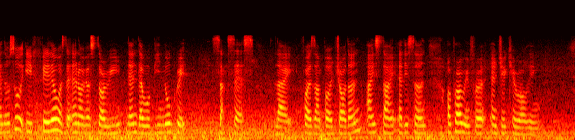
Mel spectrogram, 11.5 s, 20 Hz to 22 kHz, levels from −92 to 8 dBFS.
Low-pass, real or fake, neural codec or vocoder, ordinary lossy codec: none; real; none; none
